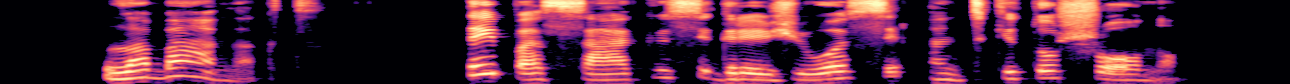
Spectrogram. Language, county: Lithuanian, Kaunas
